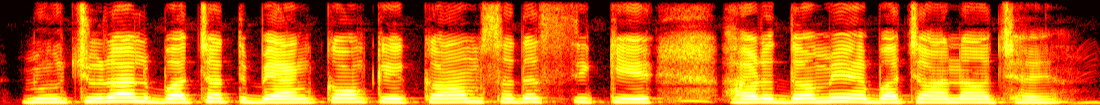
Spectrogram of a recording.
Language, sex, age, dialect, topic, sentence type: Maithili, female, 18-24, Angika, banking, statement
